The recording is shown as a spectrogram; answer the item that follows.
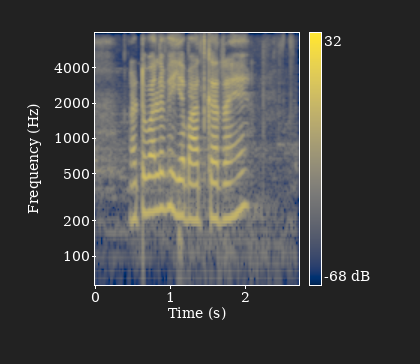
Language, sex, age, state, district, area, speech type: Hindi, female, 30-45, Madhya Pradesh, Hoshangabad, rural, spontaneous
